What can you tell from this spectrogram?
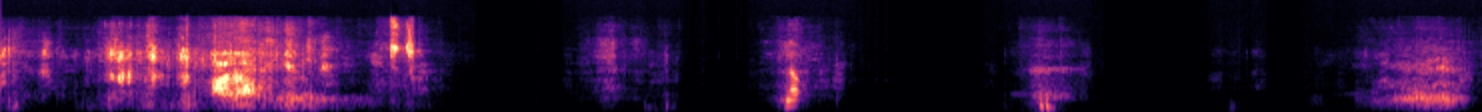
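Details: A female Rottweiler gives rough, grumbling vocalizations, then a few short, sharp barks spaced seconds apart.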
